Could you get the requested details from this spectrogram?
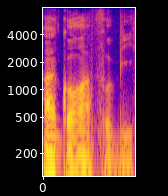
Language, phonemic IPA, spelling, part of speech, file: French, /a.ɡɔ.ʁa.fɔ.bi/, agoraphobie, noun, Fr-agoraphobie.ogg
- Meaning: agoraphobia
